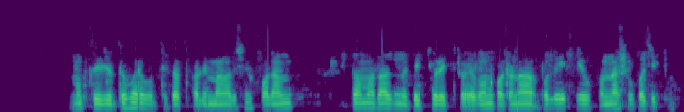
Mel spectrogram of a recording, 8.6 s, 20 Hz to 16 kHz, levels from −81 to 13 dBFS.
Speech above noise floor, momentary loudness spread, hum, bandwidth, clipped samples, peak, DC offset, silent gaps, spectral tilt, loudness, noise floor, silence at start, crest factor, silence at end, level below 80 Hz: 69 dB; 6 LU; none; 4.5 kHz; under 0.1%; -2 dBFS; under 0.1%; none; -9.5 dB/octave; -19 LUFS; -88 dBFS; 0.9 s; 18 dB; 0.35 s; -60 dBFS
